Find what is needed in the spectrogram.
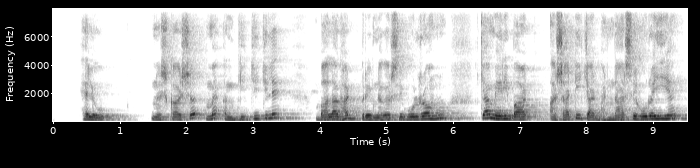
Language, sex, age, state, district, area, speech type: Hindi, male, 18-30, Madhya Pradesh, Balaghat, rural, spontaneous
